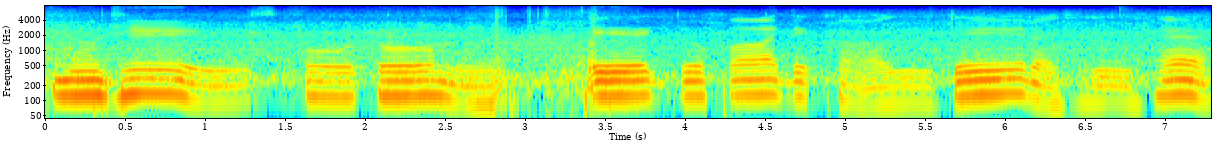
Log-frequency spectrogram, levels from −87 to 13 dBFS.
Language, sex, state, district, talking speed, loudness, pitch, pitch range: Hindi, male, Madhya Pradesh, Katni, 80 wpm, -16 LUFS, 120 Hz, 100-130 Hz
